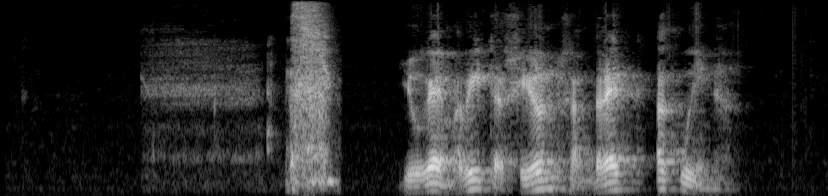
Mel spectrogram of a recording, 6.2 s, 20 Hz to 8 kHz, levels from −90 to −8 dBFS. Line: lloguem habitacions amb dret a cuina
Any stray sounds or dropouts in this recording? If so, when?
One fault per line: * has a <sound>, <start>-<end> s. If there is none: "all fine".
* has a sneeze, 1.1-2.6 s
